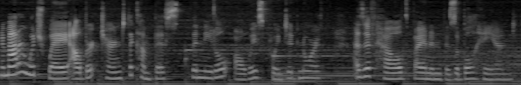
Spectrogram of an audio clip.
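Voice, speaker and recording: A woman narrating a children's picture book in measured, deliberate phrases with dramatic pauses. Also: mid-range voice, music in the background. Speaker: storybook reader for children.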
